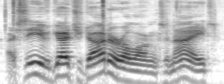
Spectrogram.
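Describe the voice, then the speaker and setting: A man's voice: on the high side, animated, brisk, darkish tone. A man voicing a friendly, joshing cafe worker from a picture book with a chummy, familiar manner.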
